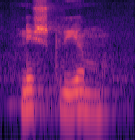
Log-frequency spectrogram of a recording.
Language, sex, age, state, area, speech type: Sanskrit, male, 45-60, Rajasthan, rural, read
